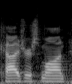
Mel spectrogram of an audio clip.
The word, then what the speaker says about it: Kaiserschmarrn: That's what it's called, Kaiserschmarrn.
